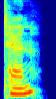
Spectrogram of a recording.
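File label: "10", English; minute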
